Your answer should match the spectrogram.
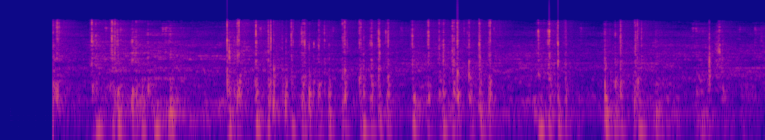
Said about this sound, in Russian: У меня есть друг, который все время жалуется на то, как у меня слышно клавиатуру.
